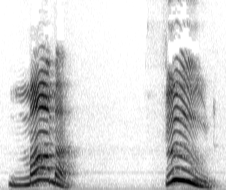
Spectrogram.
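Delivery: very high, loud chick squeal; hungry gosling. A narrator's reading. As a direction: peep the demand like a baby bird. Gosling calls for food.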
